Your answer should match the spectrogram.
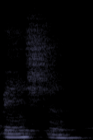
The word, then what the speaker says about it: pension: options now we have pension pension okay now Pion the the letter that is before s n is a consant letter so the S is pronounced sh and not okay option b you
